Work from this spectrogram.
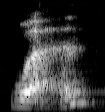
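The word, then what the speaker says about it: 吻: Например, «вэн» – это спрашивать, «вэн» – целовать, «чу-ти» – это тема, а «чу-ти» – уже свиные ножки.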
